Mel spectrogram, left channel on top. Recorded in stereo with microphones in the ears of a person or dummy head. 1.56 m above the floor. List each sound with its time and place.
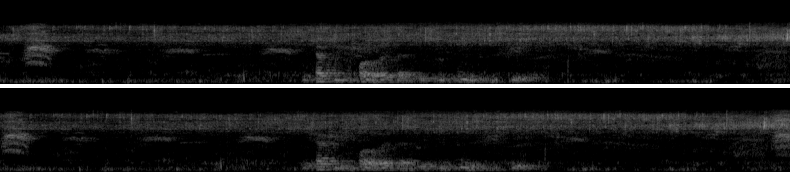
3.0 s a man speaking: 75° left (ahead or behind), 8.5 m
